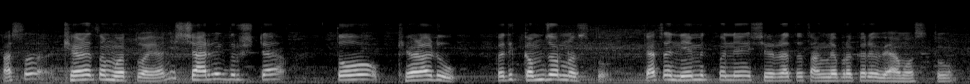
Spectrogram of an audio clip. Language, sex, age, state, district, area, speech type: Marathi, male, 18-30, Maharashtra, Ahmednagar, rural, spontaneous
